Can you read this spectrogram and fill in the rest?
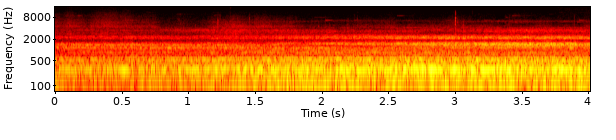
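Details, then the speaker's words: Diesel heater in a simple truck camper build, heard from about 15–20 feet away after warming the cabin to 68–69°F: a steady, even whoosh with a soft low rumble and no knocks or rattles, much like a hot water heater. Normal diesel heater operation. "Kind of sounds about the same as a hot water heater does."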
